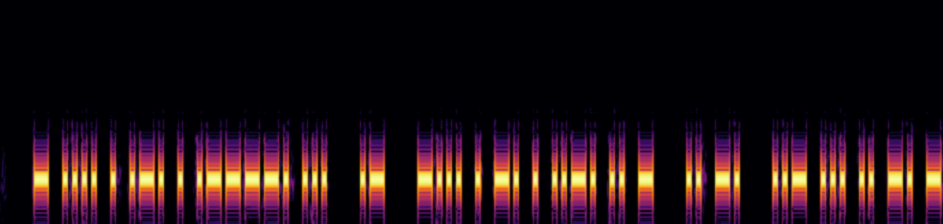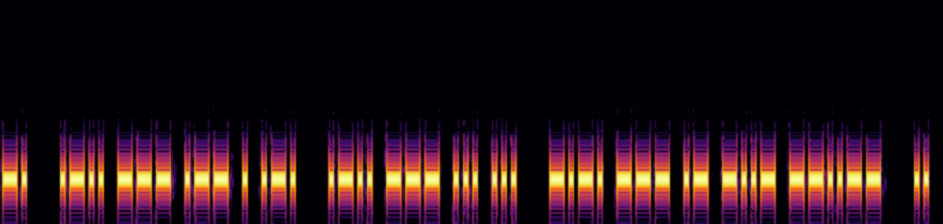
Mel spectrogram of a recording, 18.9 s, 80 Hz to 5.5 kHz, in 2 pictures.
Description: Morse code, heard as a keyed tone, about 25 wpm, 600 Hz. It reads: THERE'S A BENEFIT IN USING LOWER LOSS COAX, I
